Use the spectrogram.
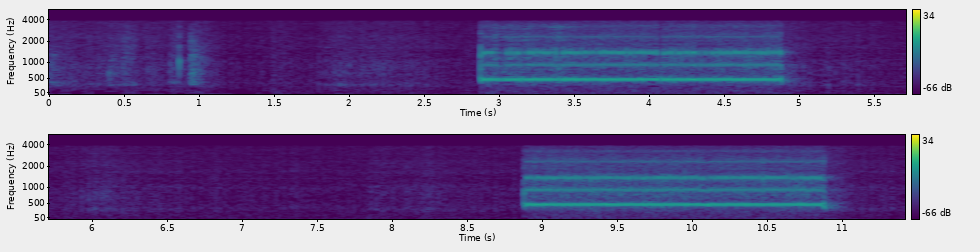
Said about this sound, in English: It's gonna be good. Let's see. It's ringing.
